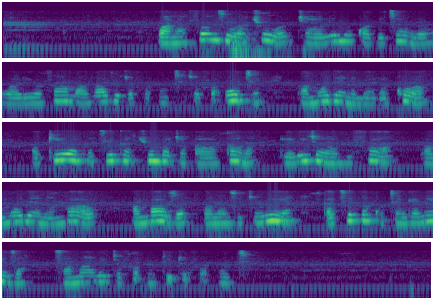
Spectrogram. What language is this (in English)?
Swahili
